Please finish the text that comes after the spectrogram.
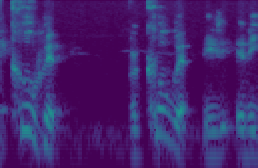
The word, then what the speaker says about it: Cool Whip: There's only one way to pronounce that. Cool whip.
